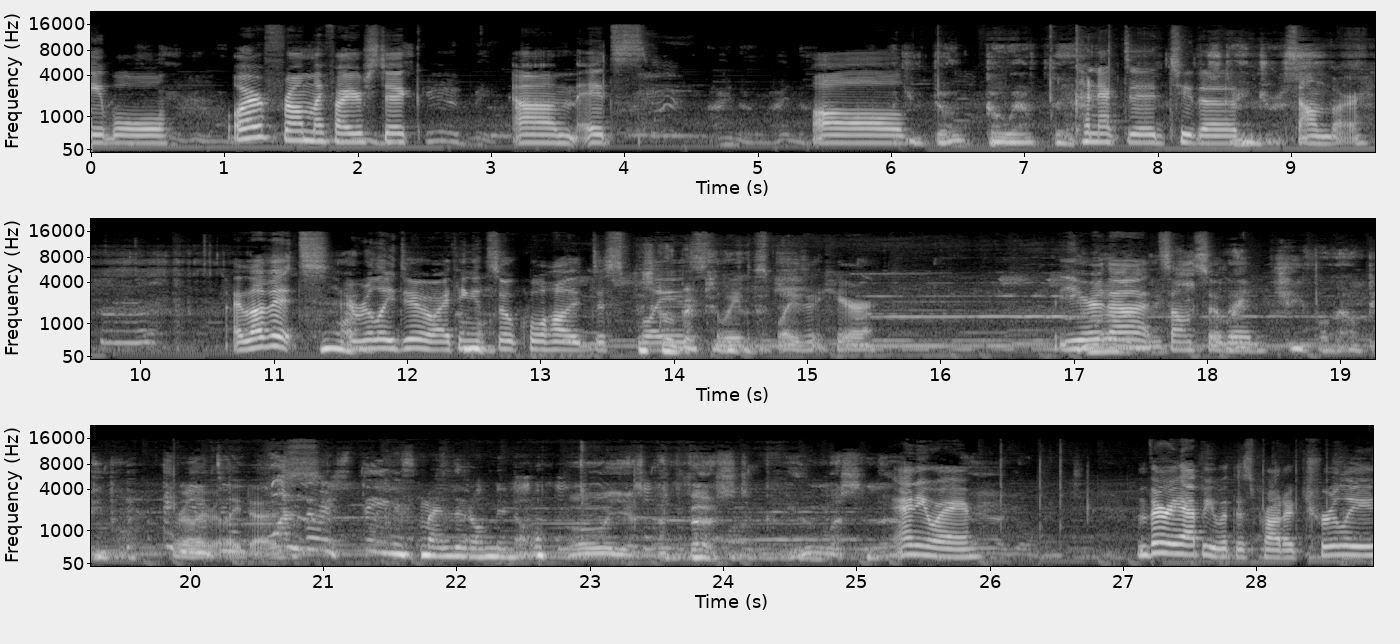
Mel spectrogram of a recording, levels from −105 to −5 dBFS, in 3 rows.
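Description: Nothing technically wrong can be heard anywhere in the audio.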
